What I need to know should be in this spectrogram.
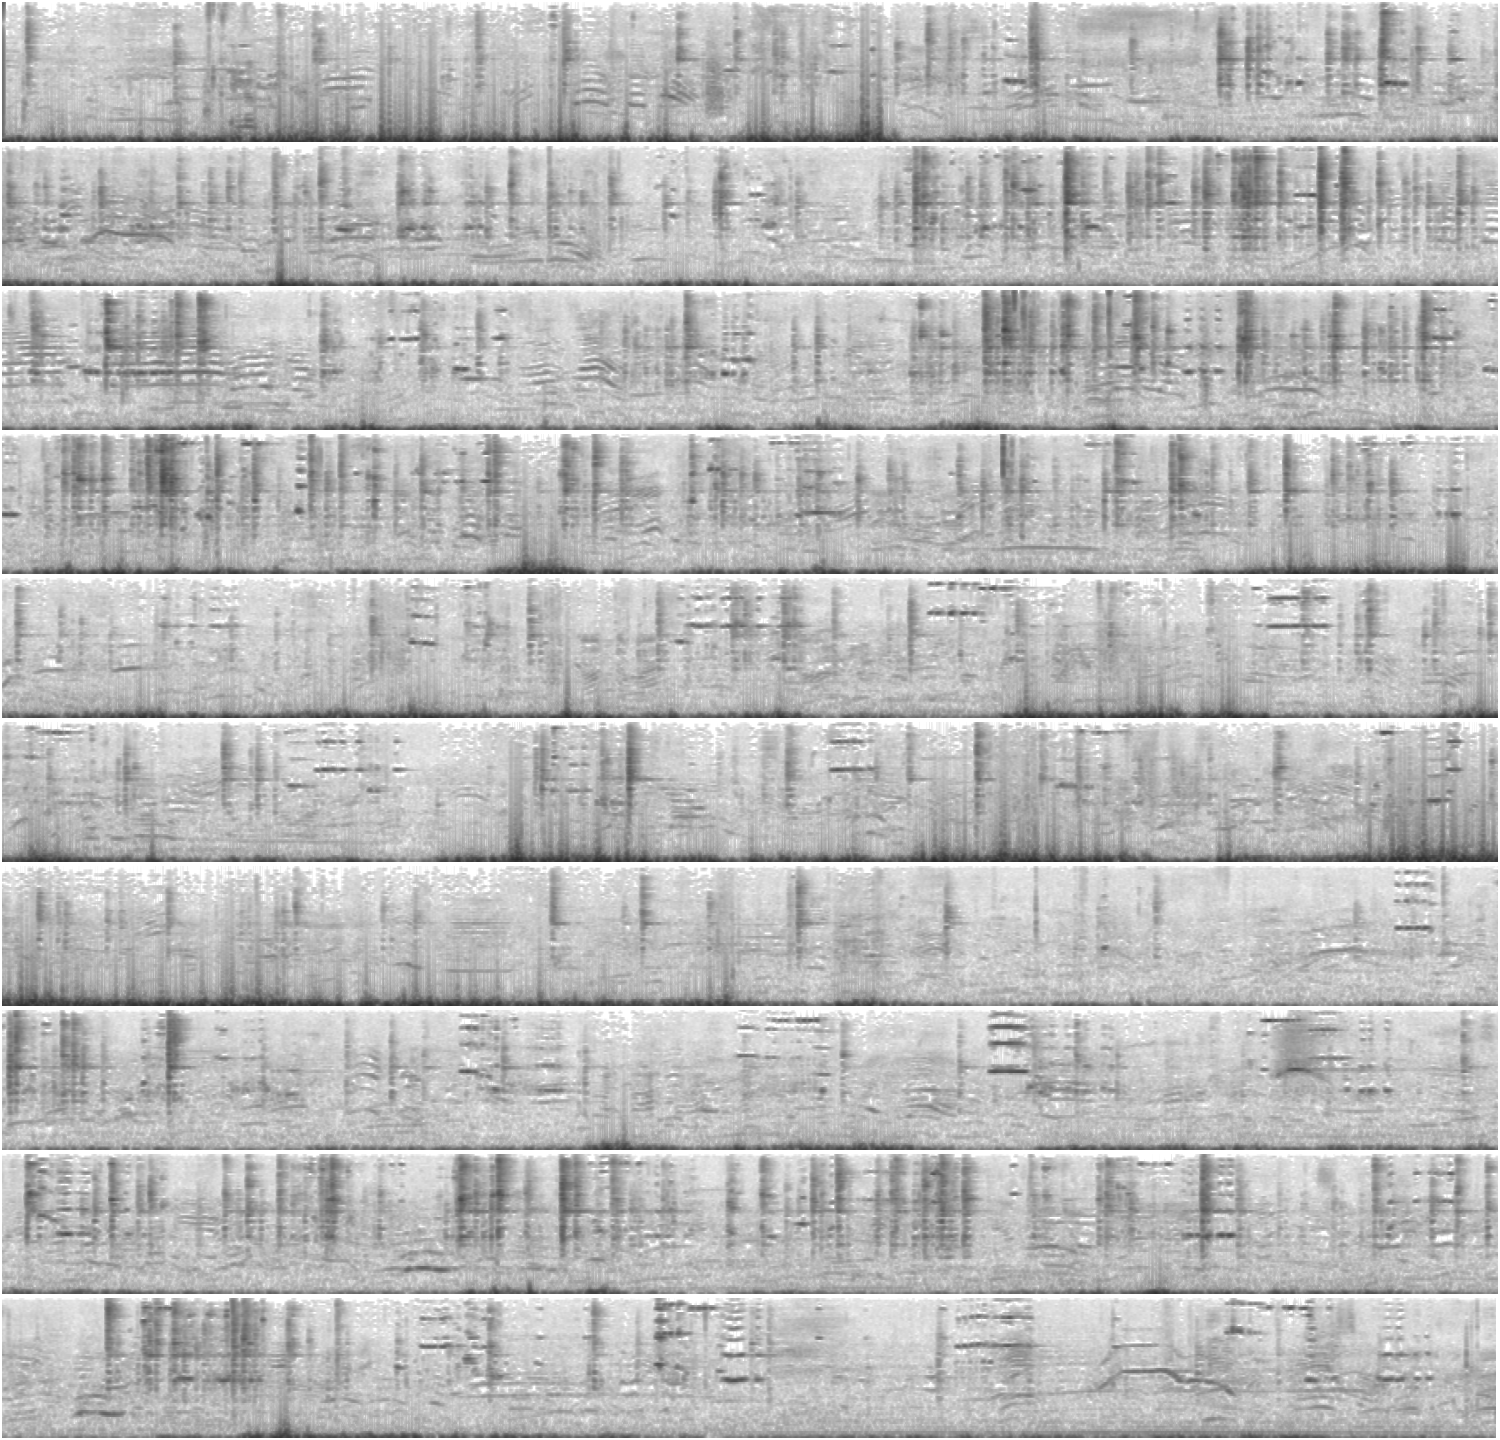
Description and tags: Sonido de columpios en movimiento
columpios, playground, swings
